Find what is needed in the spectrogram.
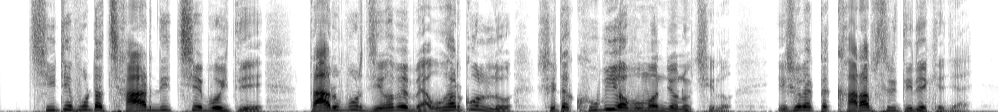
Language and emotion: Bengali, disgusted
